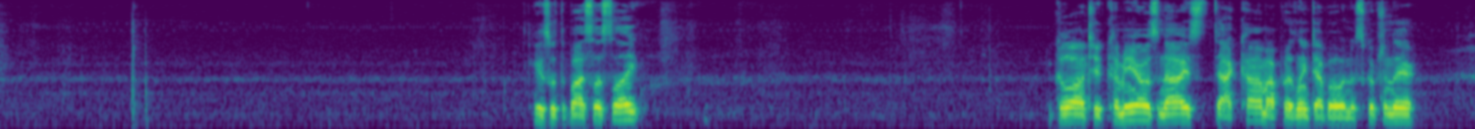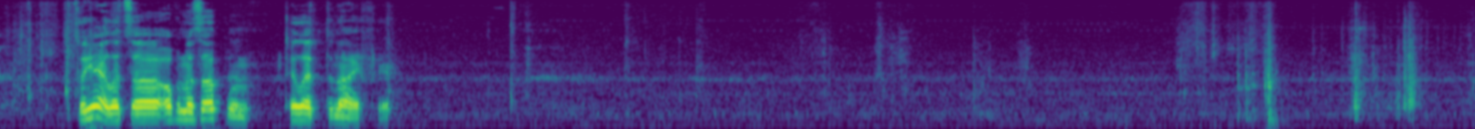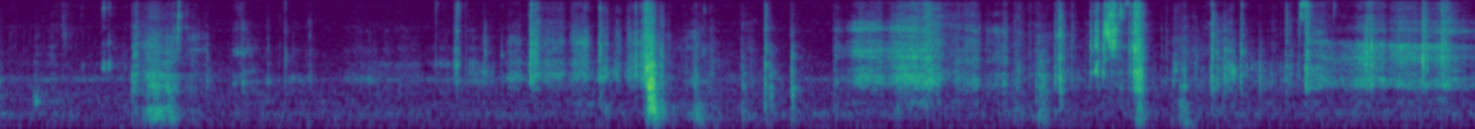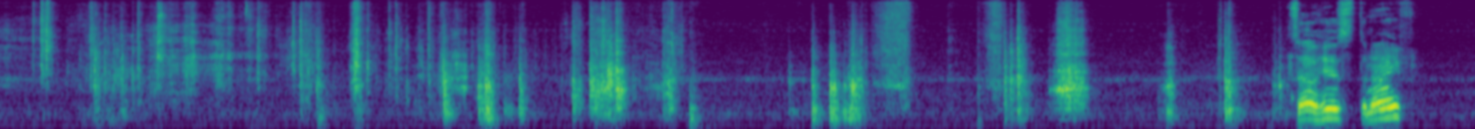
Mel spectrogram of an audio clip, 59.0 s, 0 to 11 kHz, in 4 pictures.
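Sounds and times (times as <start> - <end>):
scratchy handling noise: 28.2 - 37.2, 37.8 - 51.2, 52.8 - 53.4, 54.0 - 55.2.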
